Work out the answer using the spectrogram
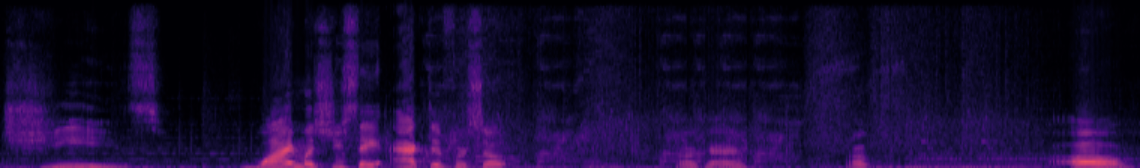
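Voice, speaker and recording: A man's voice: fairly high pitch, sing-song, drawn-out words, pauses often, bright, forceful tone, faint music behind. A man giving casual, self-deprecating commentary while he plays a video game, muttering at the game as he goes. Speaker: let's play gamer.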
